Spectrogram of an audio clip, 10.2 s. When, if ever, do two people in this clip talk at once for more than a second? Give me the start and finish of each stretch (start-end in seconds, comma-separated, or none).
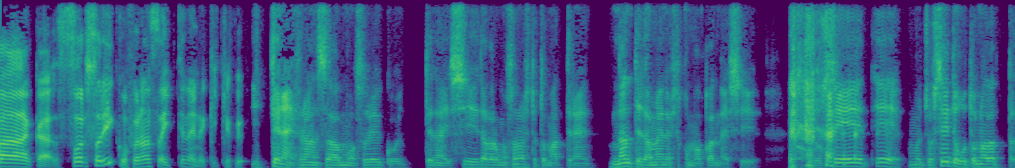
none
